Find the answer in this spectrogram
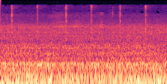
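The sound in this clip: Cars driving past on a highway make a steady, heavy low rumble of tyres and engines that fills the whole stretch, with no talk over it.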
